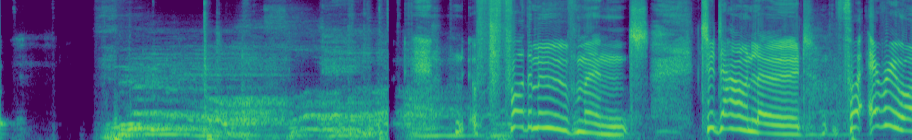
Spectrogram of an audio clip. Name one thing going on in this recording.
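Several men sing loudly together through a microphone on a stage, their voices sliding up and down.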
